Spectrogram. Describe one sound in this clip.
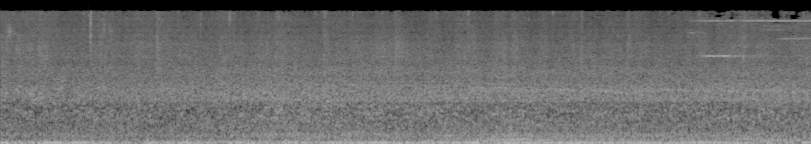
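A bus engine hums as it idles nearby.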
